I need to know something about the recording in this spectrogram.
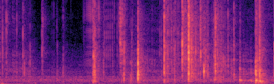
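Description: Plastic water bottle crinkling and crackling in the hands: irregular sharp crackles, thickest in the second half.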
